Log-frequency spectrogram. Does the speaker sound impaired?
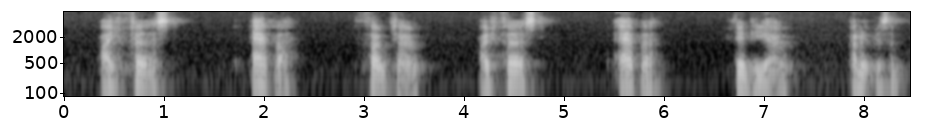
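Yes: muscular dystrophy; severe muscle weakness, cannot use arms; does everything by voice, relies on voice dictation for WhatsApp messages and emails, Siri; weak breathing, speech and breathing compromised.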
